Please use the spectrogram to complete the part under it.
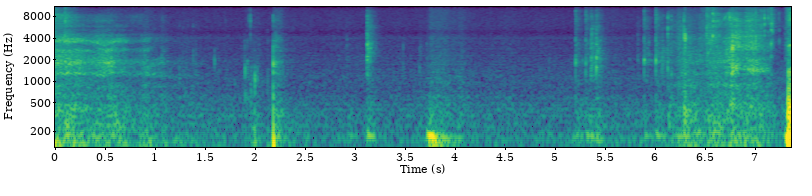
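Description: Fingers tap a computer keyboard in scattered bursts while a perfume bottle is modeled in Blender, the keystrokes soft and close with a few sharper clicks and pauses between them.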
